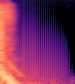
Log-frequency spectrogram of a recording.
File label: Bassdrums UK Trance Kicks; Vengeance Samples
